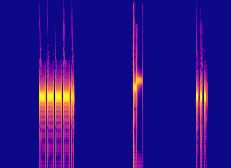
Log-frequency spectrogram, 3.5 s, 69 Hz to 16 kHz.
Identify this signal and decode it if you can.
Morse code, heard as a keyed tone, about 40 wpm, 700 Hz. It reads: 9 S
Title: Single Letter-Number Alt 40wpm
